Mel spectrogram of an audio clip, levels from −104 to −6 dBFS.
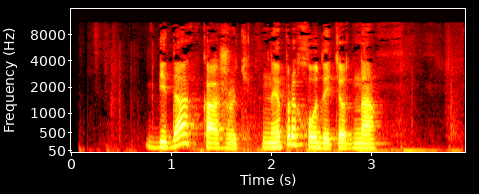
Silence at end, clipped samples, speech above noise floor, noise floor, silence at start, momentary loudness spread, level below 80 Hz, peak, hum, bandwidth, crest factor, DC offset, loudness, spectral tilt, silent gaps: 0.5 s; under 0.1%; 39 dB; -57 dBFS; 0.75 s; 10 LU; -46 dBFS; -2 dBFS; none; 11.5 kHz; 20 dB; under 0.1%; -19 LUFS; -6.5 dB/octave; none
